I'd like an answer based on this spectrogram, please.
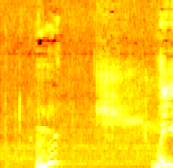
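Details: Ragdoll kittens in a home cattery in central Kansas, kept behind a small fence. Two loud, rising meows, one just after the start and one at the end, with a faint steady high hum between them.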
